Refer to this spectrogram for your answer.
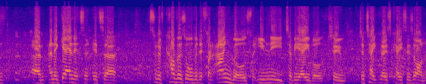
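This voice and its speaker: A man who trains dogs and teaches primary school, giving an earnest, measured testimonial interview with frequent restarts. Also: on the high side, noisy background. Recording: clear background music.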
